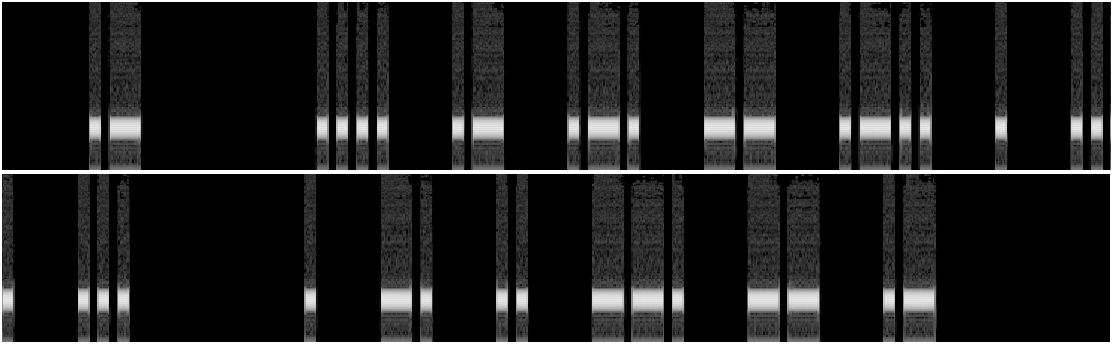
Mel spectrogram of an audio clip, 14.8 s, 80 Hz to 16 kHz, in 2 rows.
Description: Morse code, heard as a keyed tone, about 18 wpm, spaced as for 12 wpm, 1000 Hz. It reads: A HARMLESS ENIGMA
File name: qotdfiles / 12wpm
